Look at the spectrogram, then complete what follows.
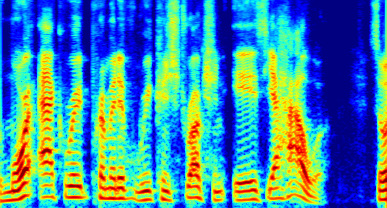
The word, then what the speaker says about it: Yahweh: Then 2, based on the Tetragrammaton, should be reconstructed as Yahweh.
